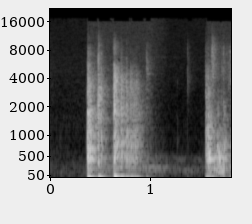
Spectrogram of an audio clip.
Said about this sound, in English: How do you keep missing your dice box? It just bounces out.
